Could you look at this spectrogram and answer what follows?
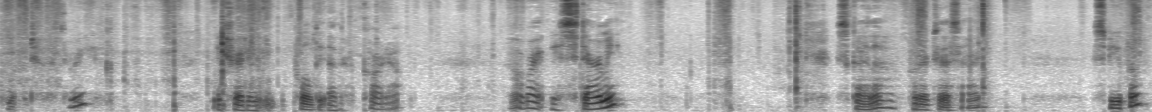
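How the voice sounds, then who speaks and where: A woman giving casual commentary as she opens trading card packs, listing each card one by one in an unhurried way. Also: lowish voice, sing-song, gravelly, dark tone, slight background noise. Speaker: card collector opening packs. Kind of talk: casual pack-opening commentary.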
